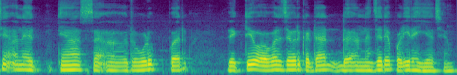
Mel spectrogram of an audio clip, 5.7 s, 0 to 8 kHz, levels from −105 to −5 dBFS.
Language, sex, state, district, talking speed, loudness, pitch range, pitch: Gujarati, male, Gujarat, Valsad, 135 wpm, -16 LUFS, 125-140 Hz, 130 Hz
